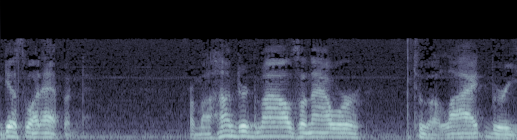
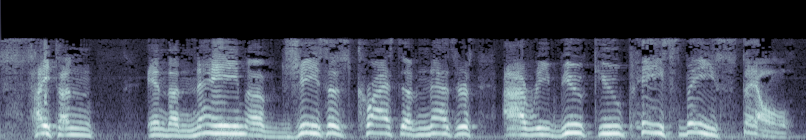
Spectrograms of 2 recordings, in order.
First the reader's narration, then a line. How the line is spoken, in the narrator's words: screamed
